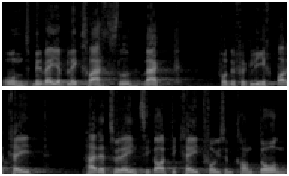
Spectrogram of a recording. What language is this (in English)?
Swiss German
